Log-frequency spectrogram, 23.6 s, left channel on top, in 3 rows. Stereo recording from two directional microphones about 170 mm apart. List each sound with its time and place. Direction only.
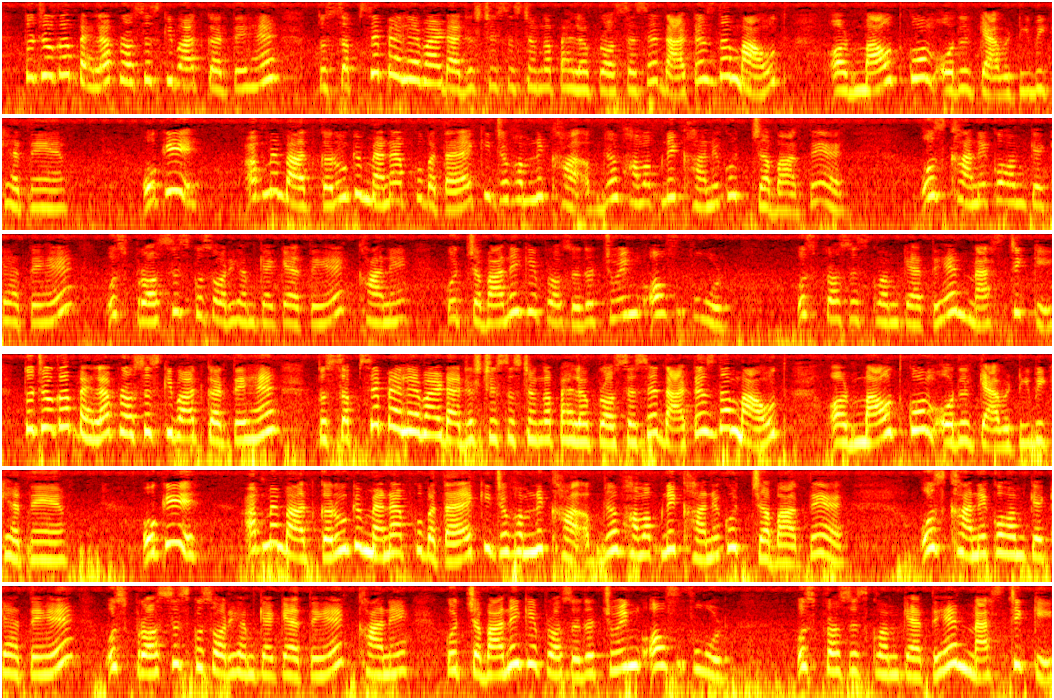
0.2 s a woman's voice: 60° right (ahead or behind); by 23.6 s 35° right (ahead or behind)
